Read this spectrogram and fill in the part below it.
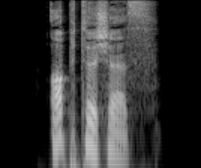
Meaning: strong/mixed nominative/accusative neuter singular of optisch
- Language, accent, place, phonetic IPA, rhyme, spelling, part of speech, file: German, Germany, Berlin, [ˈɔptɪʃəs], -ɔptɪʃəs, optisches, adjective, De-optisches.ogg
